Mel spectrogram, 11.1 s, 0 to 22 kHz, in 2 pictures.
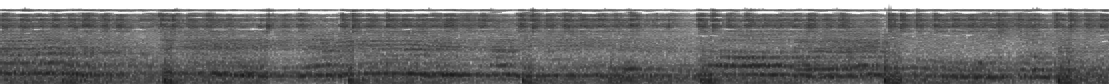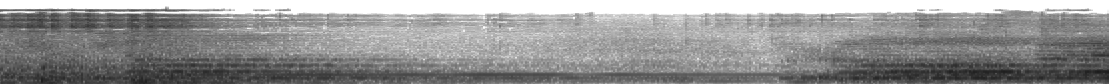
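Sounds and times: mixed choir singing: 0.0s - 7.6s, 9.4s - 11.0s
jingling hand percussion beat: 0.0s - 11.0s.

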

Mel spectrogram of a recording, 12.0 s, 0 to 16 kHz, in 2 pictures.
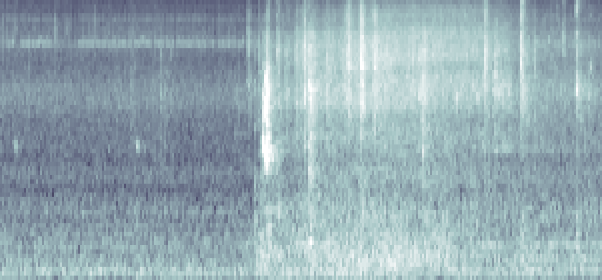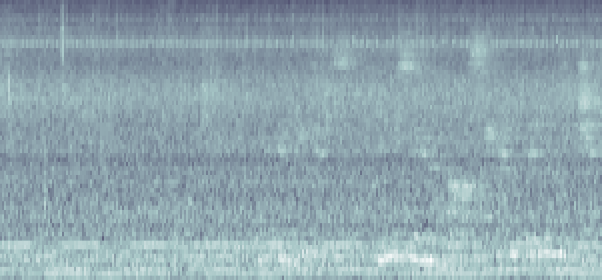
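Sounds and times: stopped train humming: 0.0s - 12.0s
train doors sliding open: 2.4s - 6.2s.

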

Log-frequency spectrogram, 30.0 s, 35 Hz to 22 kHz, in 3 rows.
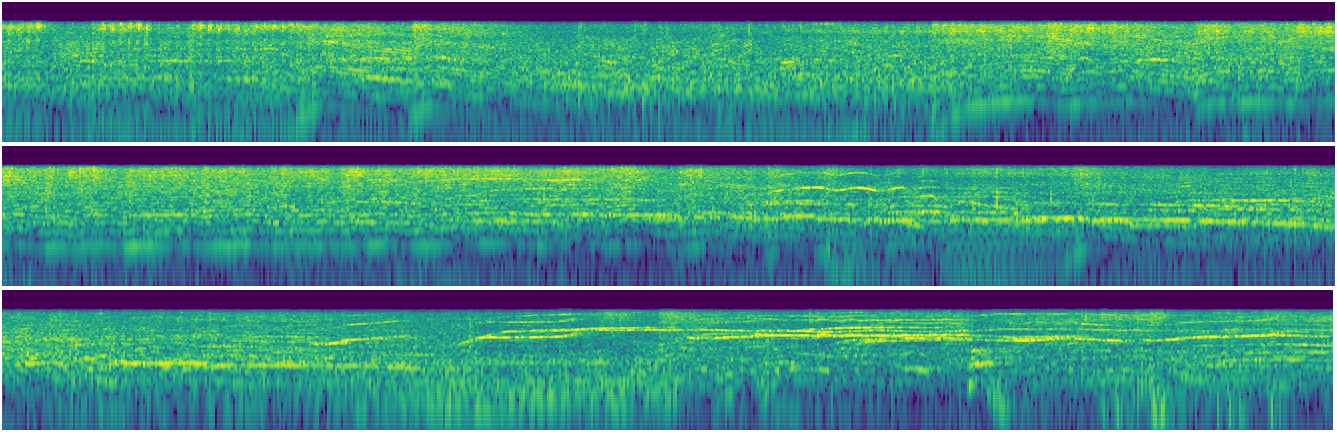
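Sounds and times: chainsaw engine revving: 0.0s - 21.2s, 22.3s - 29.9s
noisy crowd: 0.0s - 29.9s.

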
